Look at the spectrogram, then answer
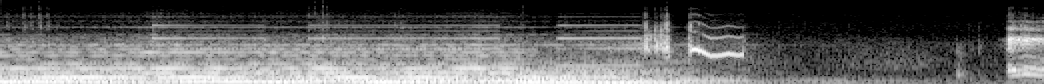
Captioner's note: answering machine beeping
